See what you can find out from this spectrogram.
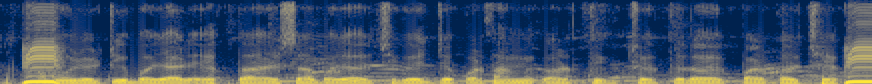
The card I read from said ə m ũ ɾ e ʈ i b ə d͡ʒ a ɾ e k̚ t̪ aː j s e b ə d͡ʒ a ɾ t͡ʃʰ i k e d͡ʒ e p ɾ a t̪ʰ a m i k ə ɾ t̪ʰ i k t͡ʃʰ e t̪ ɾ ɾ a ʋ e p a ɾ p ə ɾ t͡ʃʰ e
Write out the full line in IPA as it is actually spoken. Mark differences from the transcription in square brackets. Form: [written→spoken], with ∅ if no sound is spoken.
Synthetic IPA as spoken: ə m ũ ɾ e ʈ i b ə d͡ʒ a ɾ e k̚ t̪ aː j s [e→a] b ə d͡ʒ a ɾ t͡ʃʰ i k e d͡ʒ e p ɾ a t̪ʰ a m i k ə ɾ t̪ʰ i k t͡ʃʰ e t̪ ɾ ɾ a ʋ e p a ɾ [p→k] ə ɾ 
